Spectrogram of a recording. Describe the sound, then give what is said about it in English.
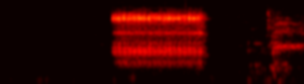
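A single loud, harsh buzzer blares steadily for about a second, then cuts off, followed by a short burst of muffled, indistinct sound. “And this deserves a buzzer.”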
